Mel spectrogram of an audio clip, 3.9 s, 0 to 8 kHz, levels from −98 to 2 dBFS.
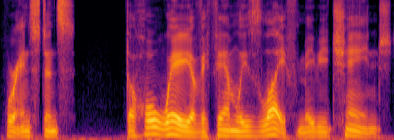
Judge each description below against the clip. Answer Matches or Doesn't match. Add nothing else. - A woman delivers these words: Doesn't match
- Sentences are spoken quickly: Doesn't match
